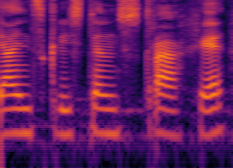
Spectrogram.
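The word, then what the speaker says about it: Heinz-Christian Strache: E, anche questo candidato, anzi, questo candidato si differenzia molto, diciamo, da invece il leader del movimento, quindi Heinz Christian Strache, che appunto quel... – Bravissima con la pronuncia, mia. Veramente straordinaria.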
